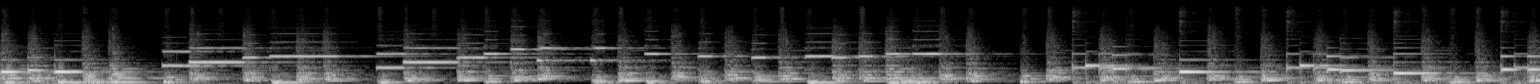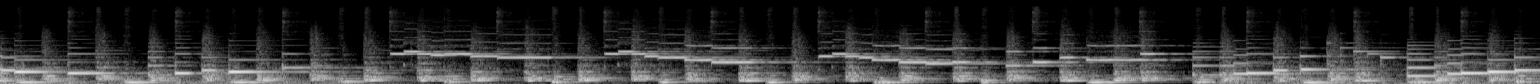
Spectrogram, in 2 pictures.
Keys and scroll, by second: 5.2 Delete, 5.6 ctrl+shift+c, 5.7 ctrl+v, 12.7-14.7 typing, 13.3 Return, 14.8 Return, 16.0 1, 16.4 Return, 18.3-20.9 typing, 23.5 2, 23.5 Return, 24.2 2, 25.2 Return.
